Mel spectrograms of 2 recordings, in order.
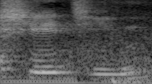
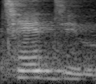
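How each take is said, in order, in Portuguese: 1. O nome começa com som de sh. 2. O nome começa com som de ch. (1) "não é Chedin" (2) "Mesma coisa pra Chedin"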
